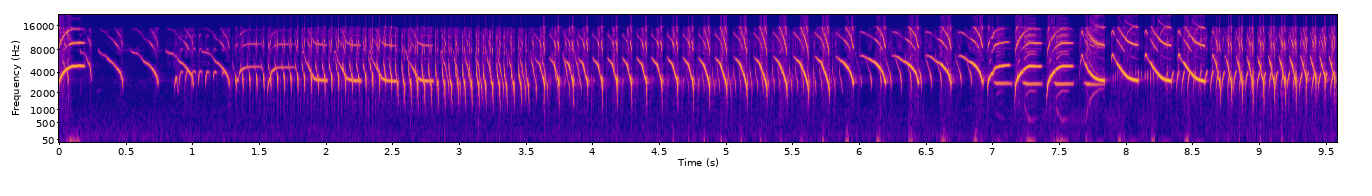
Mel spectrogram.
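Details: Gacor canary song, opening with sweeping whistles, then long very fast trills of short notes, rising into high looping swoops before another rapid roll.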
